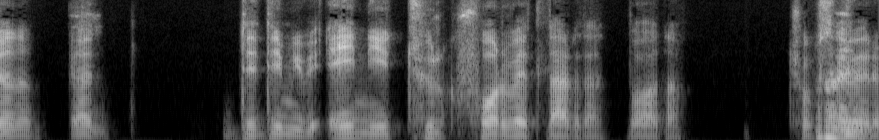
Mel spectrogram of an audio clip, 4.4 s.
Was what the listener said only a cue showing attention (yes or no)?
no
